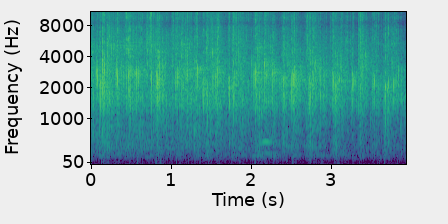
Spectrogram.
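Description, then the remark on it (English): An audience gives a praise clap for the Lord, sustained applause, dense and steady for the full duration, a broad hissy wash of many hands clapping at once with no clear individual rhythm, fairly quiet overall. “Let's give the Lord a great big praise clap.”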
